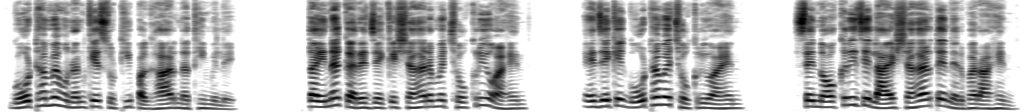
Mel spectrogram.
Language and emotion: Sindhi, neutral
